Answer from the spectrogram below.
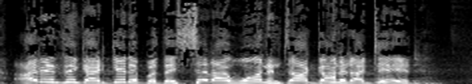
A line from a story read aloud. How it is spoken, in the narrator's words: Pa exclaimed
